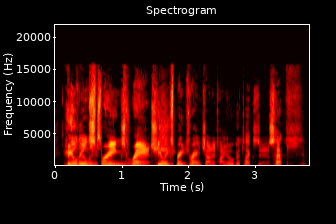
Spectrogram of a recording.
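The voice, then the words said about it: Radio announcer voice. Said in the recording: “my radio voice?”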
